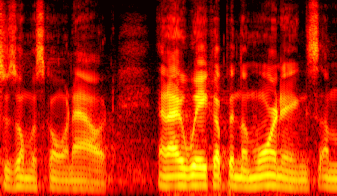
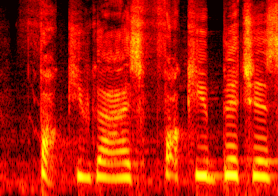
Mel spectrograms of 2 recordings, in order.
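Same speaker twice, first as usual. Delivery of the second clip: mock drunken screaming, very high, slow, drawn out; 12 semitones higher, 6 dB quieter than usual. Telling how a shirtless drunk man stormed into the restaurant, retelling a drunk man screaming. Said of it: "just starts screaming at everyone".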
